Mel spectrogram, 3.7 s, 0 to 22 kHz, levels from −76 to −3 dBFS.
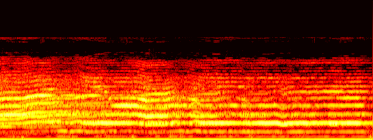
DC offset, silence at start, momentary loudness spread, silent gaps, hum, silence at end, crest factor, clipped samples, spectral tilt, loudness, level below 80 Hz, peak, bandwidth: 8%; 0 s; 4 LU; none; none; 0 s; 12 dB; under 0.1%; -3 dB/octave; -15 LUFS; -46 dBFS; -2 dBFS; 7.6 kHz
